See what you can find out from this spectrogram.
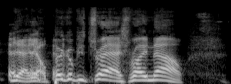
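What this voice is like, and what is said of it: Put-on rude New Jersey accent. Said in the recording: “the accent I feel makes it more douchey. Yeah. Sorry, I'm so sorry to all of our New Jersey audience.”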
